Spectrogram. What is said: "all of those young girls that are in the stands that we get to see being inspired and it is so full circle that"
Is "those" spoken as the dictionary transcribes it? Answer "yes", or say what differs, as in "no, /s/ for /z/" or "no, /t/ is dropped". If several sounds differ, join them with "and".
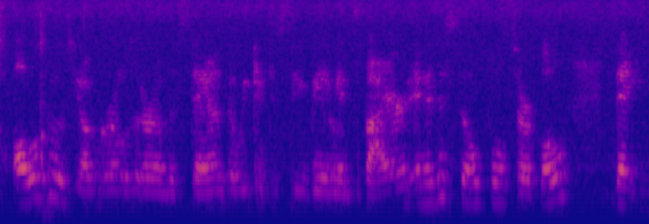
yes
